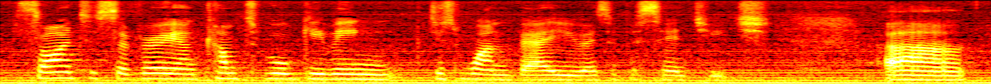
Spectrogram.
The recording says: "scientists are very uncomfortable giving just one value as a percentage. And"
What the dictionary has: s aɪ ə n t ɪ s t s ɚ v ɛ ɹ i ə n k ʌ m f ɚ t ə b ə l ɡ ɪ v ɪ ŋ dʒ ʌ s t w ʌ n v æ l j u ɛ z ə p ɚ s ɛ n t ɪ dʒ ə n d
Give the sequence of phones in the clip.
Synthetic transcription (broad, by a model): s aɪ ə n t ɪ s t s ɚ v ɛ ɹ i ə n k ʌ m f t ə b l ɡ ɪ v ɪ ŋ dʒ ʌ s t w ʌ n v æ l j u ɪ z ə p ɚ s ɛ n t ɪ dʒ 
